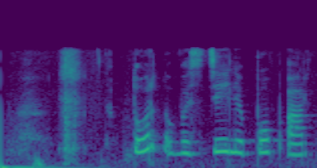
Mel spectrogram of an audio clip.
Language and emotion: Russian, neutral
